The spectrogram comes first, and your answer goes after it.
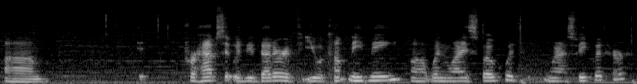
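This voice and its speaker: A man's voice: on the high side, normal speed, soft background music, close to an everyday voice. A man voicing a polite, fussy, well-traveled Chantry woman investigator in a tabletop game, speaking formally and hesitantly with repeated words. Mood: tentative, anxious. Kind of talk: tabletop roleplay dialogue.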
